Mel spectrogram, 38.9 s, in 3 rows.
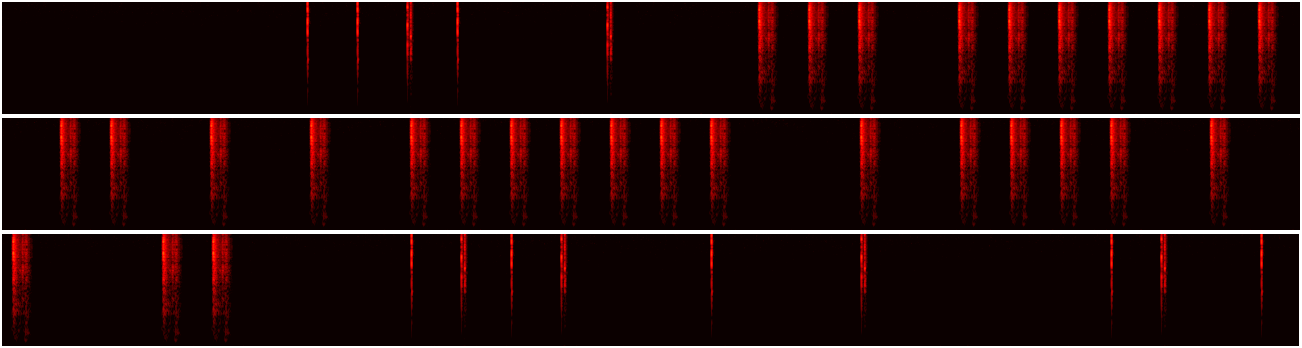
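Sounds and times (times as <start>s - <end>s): keyboard keystrokes: 7.6s - 8.8s, 15.1s - 15.3s, 16.1s - 16.3s, 17.1s - 20.3s, 22.6s - 24.3s, 25.1s - 25.3s, 27.6s - 28.3s.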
